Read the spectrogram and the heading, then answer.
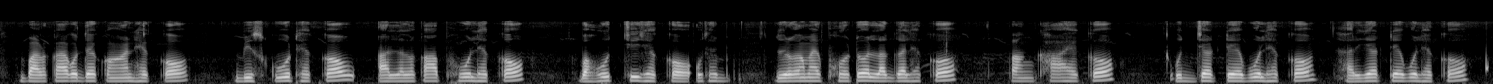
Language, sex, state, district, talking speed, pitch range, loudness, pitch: Hindi, male, Bihar, Begusarai, 115 wpm, 155-170 Hz, -19 LUFS, 160 Hz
